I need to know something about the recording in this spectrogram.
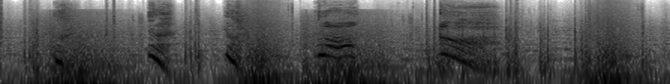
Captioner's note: grunting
